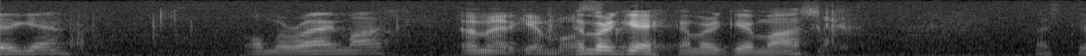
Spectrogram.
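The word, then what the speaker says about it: Ömeriye: And then actually you can see behind it the mosque we just came from, Omarai. I always have trouble with the names. How do you say it again? Omarai Mosque? Emerge Mosque.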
